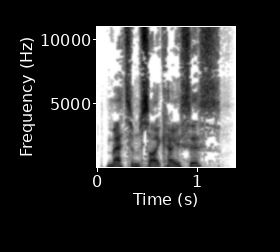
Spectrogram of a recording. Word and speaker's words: Metempsychosis: Metempsychosis.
